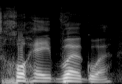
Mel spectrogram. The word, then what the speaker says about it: Jorge Bergua: pronunciation is Jorge Bergua.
